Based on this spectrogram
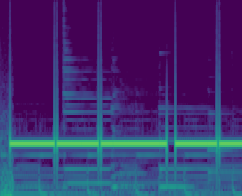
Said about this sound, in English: It's going to be actual beeps now. Watch this.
